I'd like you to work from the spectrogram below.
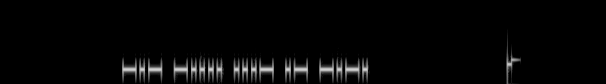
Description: Morse code, heard as a keyed tone, about 28 wpm, 700 Hz. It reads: K6VAC
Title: USA Call Signs - 5 Characters - 4x Character Spacing - 28wpm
